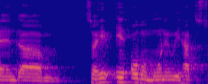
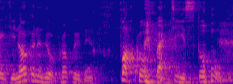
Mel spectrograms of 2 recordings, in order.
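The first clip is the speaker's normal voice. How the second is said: acted, pitched-up, snapping, furious yell; 6 semitones higher, 4 dB louder than usual. Recalling snapping at a semi-retired bloke who kept doing it badly: retelling a yell. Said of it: "I'm yelling at".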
